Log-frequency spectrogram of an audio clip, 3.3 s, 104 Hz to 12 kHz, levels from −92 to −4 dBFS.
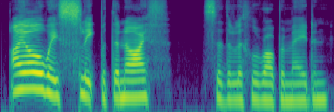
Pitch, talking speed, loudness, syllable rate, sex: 200 Hz, 195 wpm, -18 LUFS, 5.7 syllables/s, female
